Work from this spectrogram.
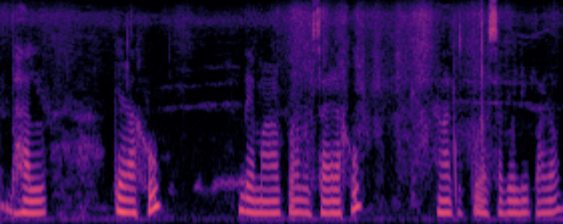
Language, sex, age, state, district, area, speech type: Assamese, female, 30-45, Assam, Sivasagar, rural, spontaneous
